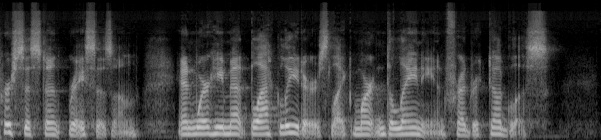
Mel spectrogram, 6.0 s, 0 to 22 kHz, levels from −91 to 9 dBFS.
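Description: Nothing here calls for comment on the technical side: it's a stretch of speech carried through Opus voice compression, with no faults to point to anywhere along the way.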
